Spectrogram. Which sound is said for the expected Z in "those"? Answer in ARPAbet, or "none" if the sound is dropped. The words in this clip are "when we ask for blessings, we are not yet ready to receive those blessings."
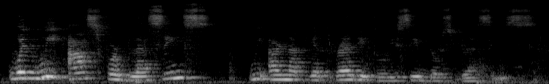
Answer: S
